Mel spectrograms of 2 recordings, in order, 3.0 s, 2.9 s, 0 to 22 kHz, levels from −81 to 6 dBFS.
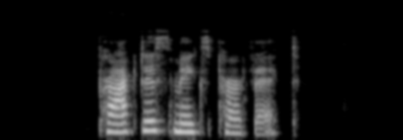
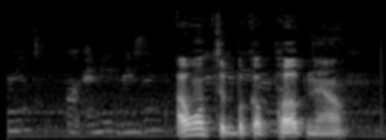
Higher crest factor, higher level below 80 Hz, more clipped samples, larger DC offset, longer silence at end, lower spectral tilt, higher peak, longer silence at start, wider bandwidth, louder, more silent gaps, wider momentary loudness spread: about the same, 20 dB vs 20 dB; first, -68 dBFS vs -76 dBFS; neither; neither; first, 0.8 s vs 0.3 s; second, -4 dB/octave vs -6 dB/octave; first, -2 dBFS vs -6 dBFS; first, 0.75 s vs 0.05 s; second, 9.2 kHz vs 14.5 kHz; first, -19 LUFS vs -24 LUFS; neither; second, 15 LU vs 24 LU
